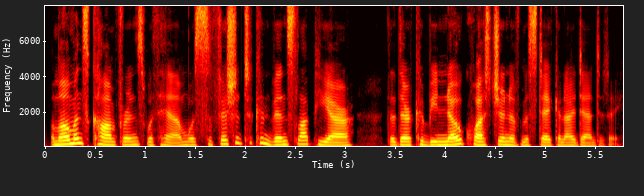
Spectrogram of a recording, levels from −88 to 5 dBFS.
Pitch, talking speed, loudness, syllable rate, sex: 180 Hz, 195 wpm, -19 LUFS, 6.7 syllables/s, female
